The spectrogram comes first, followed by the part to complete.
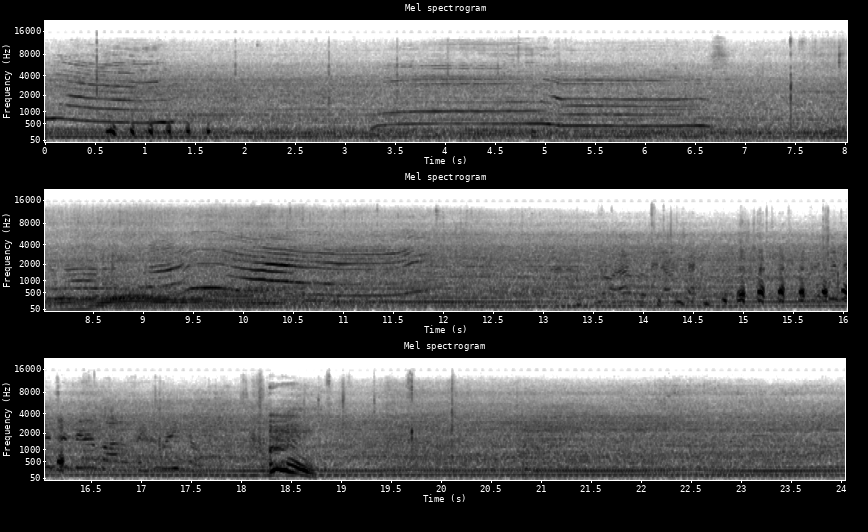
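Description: Indistinct voices at intervals over a steady low hum of vehicle engines and road traffic.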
